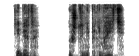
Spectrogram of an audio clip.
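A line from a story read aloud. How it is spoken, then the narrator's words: Whispered. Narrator (Russian): прошептала Гермиона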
